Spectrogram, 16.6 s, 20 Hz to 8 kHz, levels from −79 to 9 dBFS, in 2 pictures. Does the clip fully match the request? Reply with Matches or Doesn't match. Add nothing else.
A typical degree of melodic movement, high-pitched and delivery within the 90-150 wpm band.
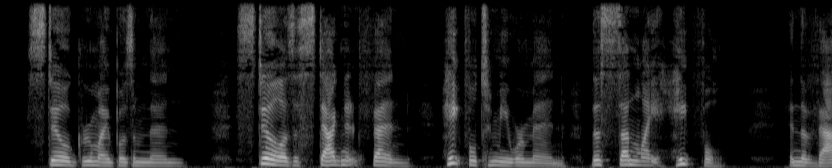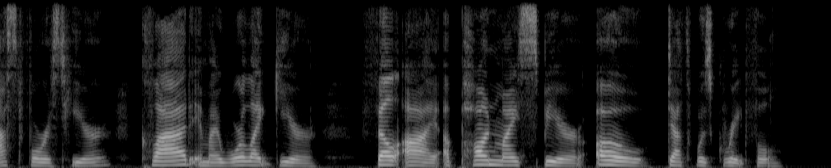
Doesn't match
